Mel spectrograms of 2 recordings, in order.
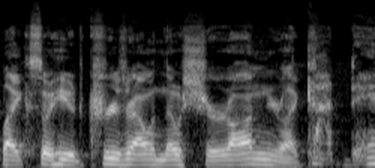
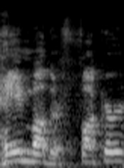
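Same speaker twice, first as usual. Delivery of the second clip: acted, loud, high, pitched-up yell; 8 semitones higher than usual. Speaker recounts yelling at a man walking toward their daughter, retelling a yell. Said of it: "And everyone turned around".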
